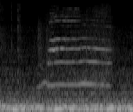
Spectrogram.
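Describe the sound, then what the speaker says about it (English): A pet cat named Willow lets out a single drawn-out meow, clear and fairly close, rising and holding briefly before fading, over a low steady room hum with no talking. "my cat's saying hello"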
